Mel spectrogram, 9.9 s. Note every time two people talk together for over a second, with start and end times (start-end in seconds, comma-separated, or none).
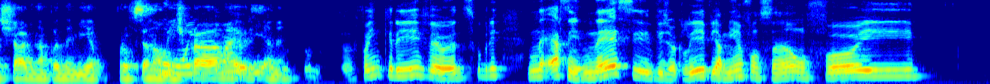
1.5-2.9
